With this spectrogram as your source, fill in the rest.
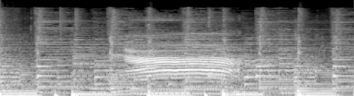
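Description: Cattle in a livestock truck moo loudly and close by, one long drawn-out call rising in the middle. Rhythmic low knocks and a steady rumble run underneath the whole time.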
